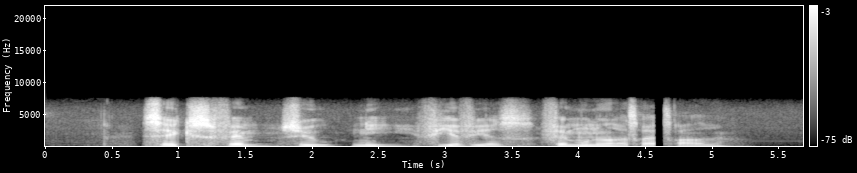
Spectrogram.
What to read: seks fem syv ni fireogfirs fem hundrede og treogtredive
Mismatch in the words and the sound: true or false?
true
